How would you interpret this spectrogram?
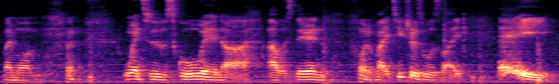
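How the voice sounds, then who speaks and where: A middle-aged man with a mixed Nigerian and British accent, telling his story as an interview guest in a relaxed, easygoing way, with many fillers. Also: sits low, slow. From born in Boston, raised in Nigeria. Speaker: gym owner, guest. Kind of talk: casual interview. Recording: roomy distant sound in a gym.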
